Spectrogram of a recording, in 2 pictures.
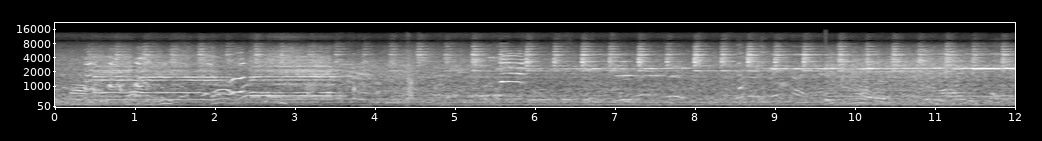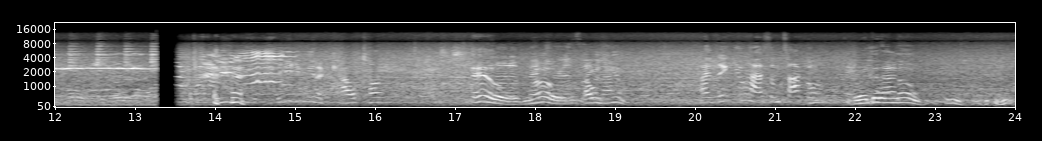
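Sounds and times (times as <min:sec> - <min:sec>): long steady tone: 0:00.0 - 0:13.3, 0:16.0 - 0:24.0
small train clattering on track: 0:00.6 - 0:13.8.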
